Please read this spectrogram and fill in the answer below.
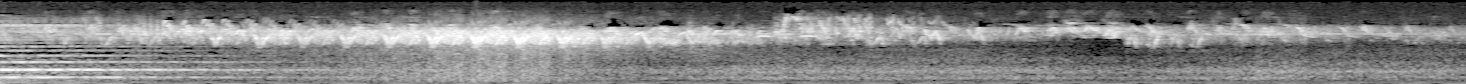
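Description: Faint, high-pitched bird chirping and twittering: a dense run of rapid calls that swells about three to four seconds in and then trails off. The last ringing notes of music die away in the first second or two.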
